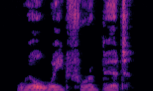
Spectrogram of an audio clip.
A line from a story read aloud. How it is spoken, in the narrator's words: Zircon said quietly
